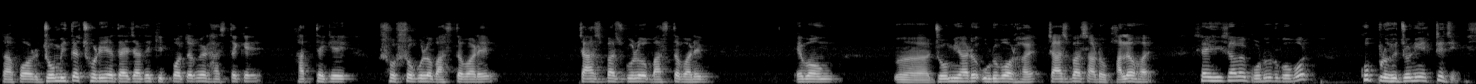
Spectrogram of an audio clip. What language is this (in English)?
Bangla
